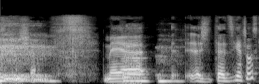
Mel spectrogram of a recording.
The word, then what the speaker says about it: Mysak: Parce que c'était Yann Michak, mais finalement, ça se prononce Michak.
